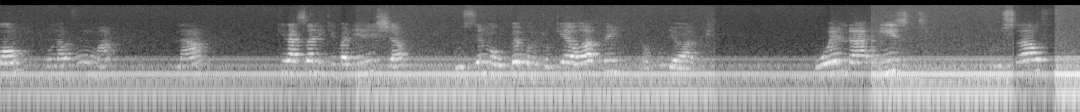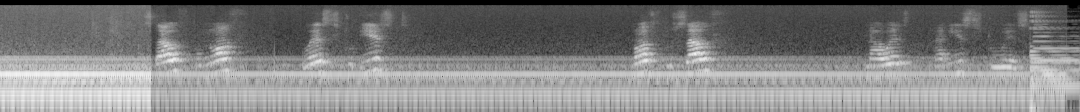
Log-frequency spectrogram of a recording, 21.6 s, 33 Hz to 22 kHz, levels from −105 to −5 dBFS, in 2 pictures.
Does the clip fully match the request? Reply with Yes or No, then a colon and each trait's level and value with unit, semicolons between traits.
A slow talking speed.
Yes: slow, 80 wpm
